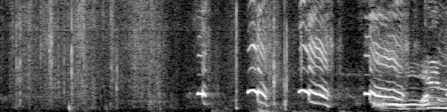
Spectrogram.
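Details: Blenheim Cavalier King Charles Spaniel puppies at six weeks old, soft human voices at first, then thin, high whines that slide downward, growing louder and more overlapping toward the end.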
